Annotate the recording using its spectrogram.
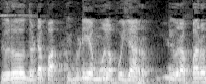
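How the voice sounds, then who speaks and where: A fairly high-pitched man's voice amid noticeable background noise and audible room echo. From north Karnataka, India (Davanagere district village). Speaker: vlogger. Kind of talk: casual walkthrough vlog.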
